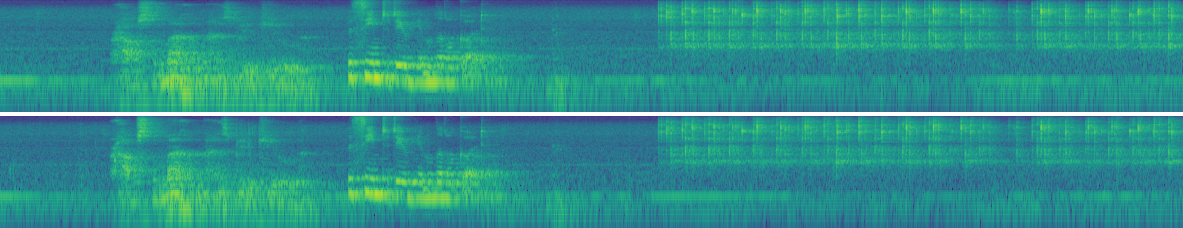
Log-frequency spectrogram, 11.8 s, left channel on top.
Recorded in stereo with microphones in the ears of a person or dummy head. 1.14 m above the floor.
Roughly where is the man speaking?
Right.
